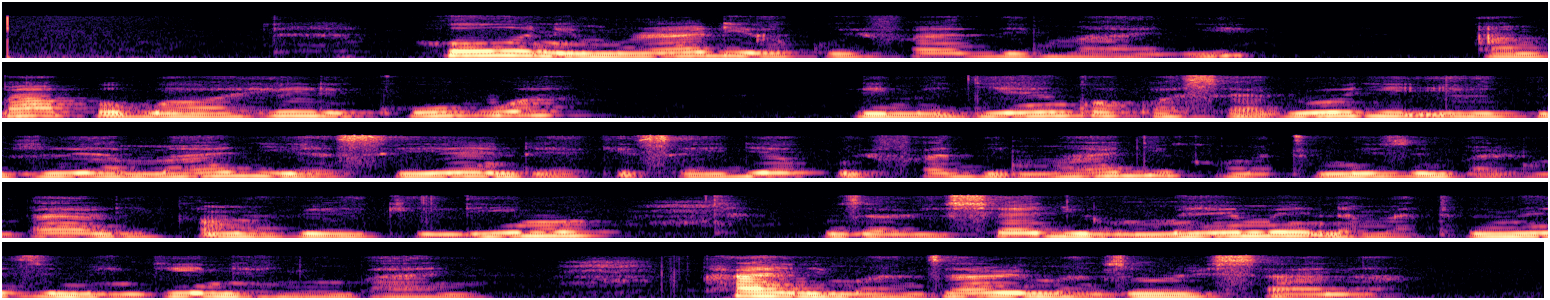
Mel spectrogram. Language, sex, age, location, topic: Swahili, female, 25-35, Dar es Salaam, agriculture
